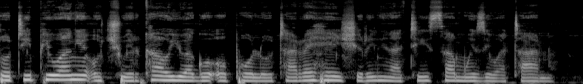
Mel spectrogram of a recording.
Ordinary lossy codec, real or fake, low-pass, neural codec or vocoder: none; real; none; none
